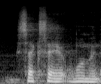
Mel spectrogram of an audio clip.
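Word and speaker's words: Sacsayhuamán: Citadel near Cusco called sex a woman some of the largest stones here are over 100 tons sex a woman and that's how we were taught how to pronounce that sex a woman was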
